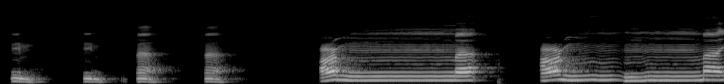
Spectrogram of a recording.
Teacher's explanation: মিম উচ্চারণ করার সময় কি হবে? ২ ঠোঁটের শুকনা অংশ মিলিত হবে।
